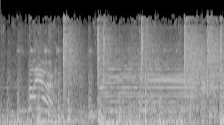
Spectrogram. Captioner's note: gunshot banging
